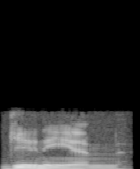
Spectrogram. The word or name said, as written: Guinean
